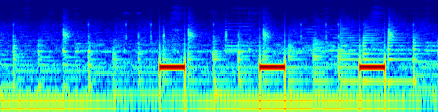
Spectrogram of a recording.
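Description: Interval timer counting down: three short, identical beeps a second apart, the loudest sounds here, marking the last seconds of a work interval, over background music with a steady beat.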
